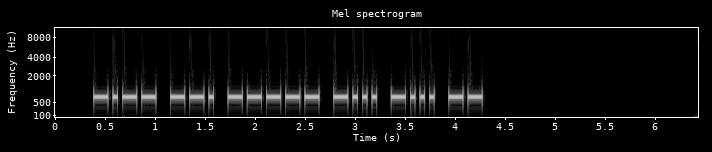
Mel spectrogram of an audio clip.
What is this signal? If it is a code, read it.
Morse code, heard as a keyed tone, about 25 wpm, 700 Hz. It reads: YG0BBM
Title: DXCC-100 Call Signs - 6 Characters - Repeated 3x - 25wpm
